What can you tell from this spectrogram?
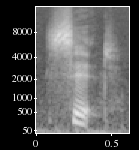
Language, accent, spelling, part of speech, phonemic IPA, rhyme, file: English, US, sit, verb / noun, /sɪt/, -ɪt, En-us-sit.ogg
- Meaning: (verb) 1. To be in a position in which the upper body is upright and supported by the buttocks 2. To move oneself into such a position 3. To occupy a given position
